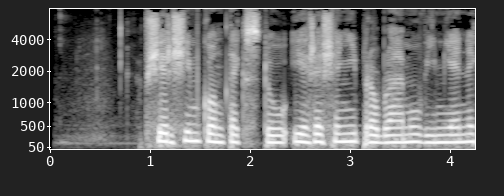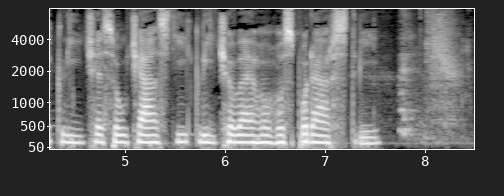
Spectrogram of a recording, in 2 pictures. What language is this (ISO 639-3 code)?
ces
